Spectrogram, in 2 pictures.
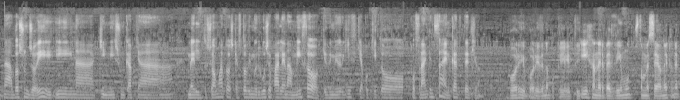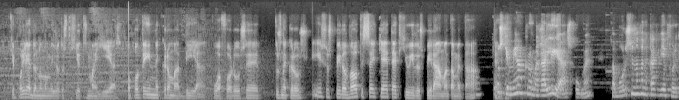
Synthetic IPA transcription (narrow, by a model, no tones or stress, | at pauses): nɐðo̞sunzo̞iinɐcinisuŋkɐpçɐ | me̞lit̪uso̞mɐt̪o̞sceɐft̪o̞ðimiuɾɣuse̞pɐlienɐmiθo̞ce̞ðimiuɾʝiθi̥ce̞ɐpo̞cit̪o̞t̪ofɾɐɲcenst̪ɐjnkɐt̪i̥t̪e̞t̪ço̞̰ | bo̞ɾibo̞̰ɾiðenɐpo̞klḭt̪eixɐneɾe̞pe̞ðimust̪o̞me̞se̞onɐit̪ɐne | ce̞po̞liend̪onono̞mizot̪ost̪içio̞t̪izmɐʝiɐso̞po̞t̪e̞ine̞kɾo̞mɐd̪iɐ̰puɐfo̞ɾuse̞ | t̪uzne̞kɾusisospiɾo̞ðo̞t̪ise̞ce̞t̪e̞t̪çuiðuspiɾɐmɐt̪ɐme̞t̪ɐ̰ | eosce̞mɲɐːkɾo̞me̞ɣɐliɐːspume̞ | θɐbo̞ɾusenɐit̪ɐnekɐt̪iðʝɐfo̞ɾit̪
